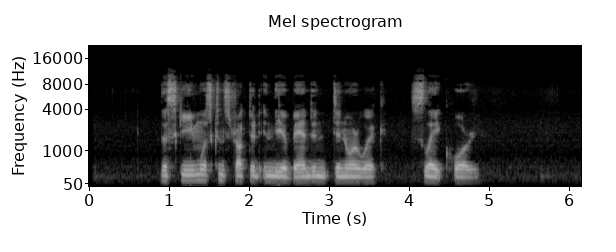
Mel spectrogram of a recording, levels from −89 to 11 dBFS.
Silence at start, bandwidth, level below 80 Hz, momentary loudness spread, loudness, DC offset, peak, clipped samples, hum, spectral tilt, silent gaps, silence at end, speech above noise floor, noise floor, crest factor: 0.9 s; 11 kHz; -78 dBFS; 6 LU; -27 LUFS; under 0.1%; -10 dBFS; under 0.1%; none; -3 dB/octave; none; 1.3 s; 40 dB; -67 dBFS; 18 dB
